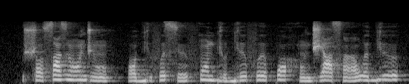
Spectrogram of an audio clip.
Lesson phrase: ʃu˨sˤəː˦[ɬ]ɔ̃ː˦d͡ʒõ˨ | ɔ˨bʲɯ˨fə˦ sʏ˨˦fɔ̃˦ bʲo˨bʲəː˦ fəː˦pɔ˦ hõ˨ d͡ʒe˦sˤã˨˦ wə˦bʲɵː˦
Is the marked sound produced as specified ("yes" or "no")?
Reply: no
